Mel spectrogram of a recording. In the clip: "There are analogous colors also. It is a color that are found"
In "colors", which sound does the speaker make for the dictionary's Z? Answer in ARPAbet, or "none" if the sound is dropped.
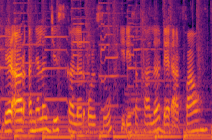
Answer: none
